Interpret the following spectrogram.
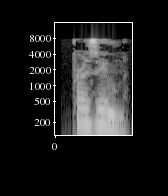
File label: "Presume", English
